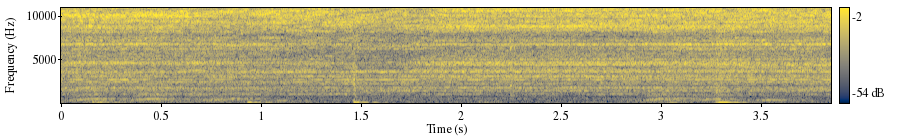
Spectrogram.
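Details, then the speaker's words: VAZ Lada Kalina leak-down test, cylinder at top dead centre with both valves closed, 75% leakage on one cylinder; quiet steady air hiss changing when cylinder 3 is covered, small overheated head gasket breach starting between cylinders 2 and 3. "Закрываю третий цилиндр пальцем. Слышно? Звук меняется. Здесь еще похожая прокладка между вторым и третьим. Перегрела. Прорыв небольшой."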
